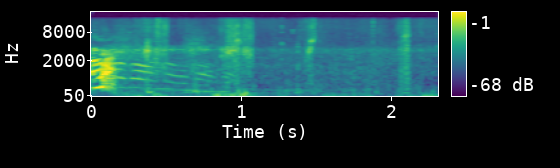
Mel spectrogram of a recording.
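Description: A dog whimpering briefly at the start, one falling whine, then only faint sounds.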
